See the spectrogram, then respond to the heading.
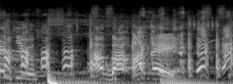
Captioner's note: all laughing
